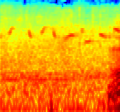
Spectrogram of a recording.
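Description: Honeybees buzz around an open hive during a frame inspection, a thin, close, wavering drone lasting about a second, with a faint louder rustle at the end.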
